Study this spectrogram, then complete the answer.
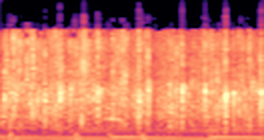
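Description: Audience applause at a gathering honoring a musician, steady clapping from a large crowd throughout, fairly loud and sustained with a low hum beneath.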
